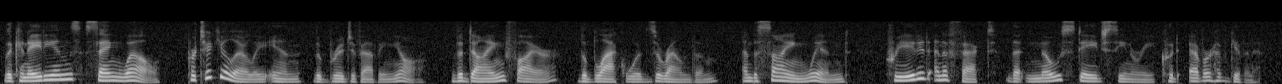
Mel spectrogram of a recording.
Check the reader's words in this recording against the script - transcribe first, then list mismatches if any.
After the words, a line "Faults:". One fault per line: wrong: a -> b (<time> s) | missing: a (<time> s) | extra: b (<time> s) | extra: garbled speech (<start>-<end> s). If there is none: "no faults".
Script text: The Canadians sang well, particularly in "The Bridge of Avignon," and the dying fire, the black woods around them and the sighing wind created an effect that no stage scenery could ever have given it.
The Canadians sang well, particularly in "The Bridge of Avignon," the dying fire, the black woods around them and the sighing wind created an effect that no stage scenery could ever have given it.
Faults:
missing: and (4.2 s)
